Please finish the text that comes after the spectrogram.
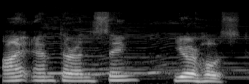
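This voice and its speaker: A man hosting a podcast, who asks questions in a measured way with many fillers. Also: high-pitched, fairly even intonation, soft background music. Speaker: podcast host. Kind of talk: podcast interviewing.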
